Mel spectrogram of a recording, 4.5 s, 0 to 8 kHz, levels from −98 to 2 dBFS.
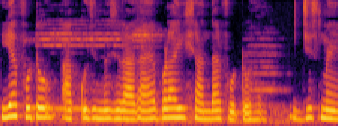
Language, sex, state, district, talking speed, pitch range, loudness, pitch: Hindi, female, Uttar Pradesh, Etah, 200 wpm, 190-220 Hz, -15 LUFS, 205 Hz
